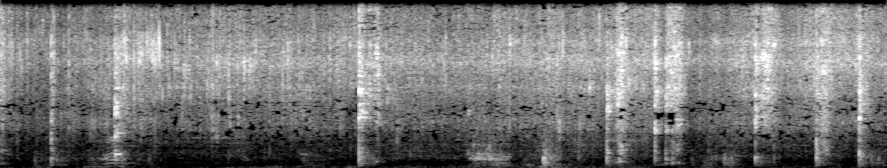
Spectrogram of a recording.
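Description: Sliced onions and garlic sizzling in hot olive oil in a wok, with a steady hiss, while a spatula stirs them and scrapes and clicks irregularly against the pan.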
